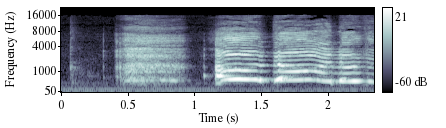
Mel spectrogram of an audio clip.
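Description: A man's high-pitched laughter: a breathy gasp about half a second in, then a wavering, wail-like squeal of laughter through the second half.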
